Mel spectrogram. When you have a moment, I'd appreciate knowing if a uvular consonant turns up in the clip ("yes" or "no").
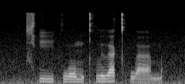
no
